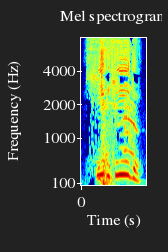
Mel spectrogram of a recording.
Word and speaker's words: hygge: the Danish art of hygge. Hygge. Hygge. She... – That's nice pronunciation, sister.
